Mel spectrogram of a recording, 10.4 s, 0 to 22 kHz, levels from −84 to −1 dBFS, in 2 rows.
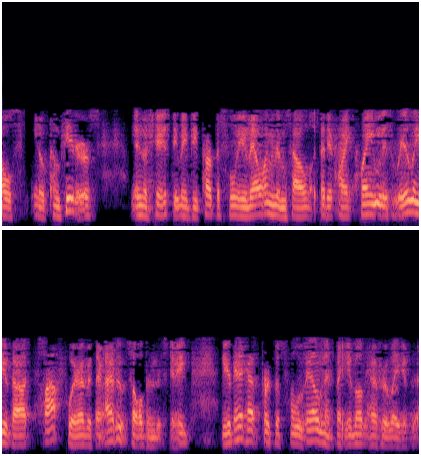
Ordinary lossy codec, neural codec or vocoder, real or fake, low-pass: MP3, 16 kbps; codec, 16 kHz, 0.5 kbps, FreqCodec, larger model; fake; 3.6 kHz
